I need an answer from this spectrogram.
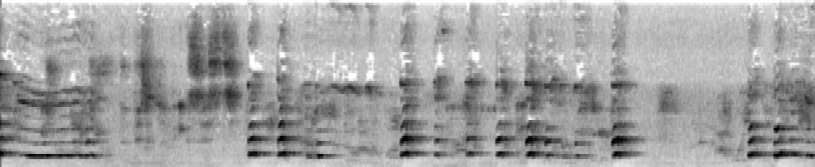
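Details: Noisy male Siberian Husky reacting to a female in heat: long whiny, wavering cries followed by repeated yelping, talk-like vocal bursts with harmonic bands, quiet pauses between, faint voices in background.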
